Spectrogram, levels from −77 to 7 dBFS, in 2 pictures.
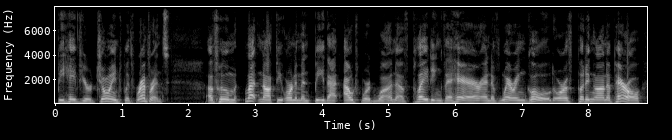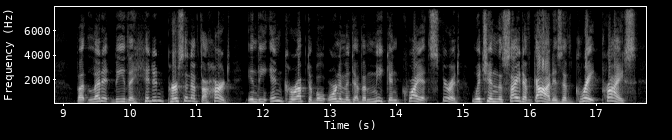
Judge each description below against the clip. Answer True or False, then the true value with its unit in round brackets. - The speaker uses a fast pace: False (185 wpm)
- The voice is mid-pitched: True (175 Hz)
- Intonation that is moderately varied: True (4.8 semitones)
